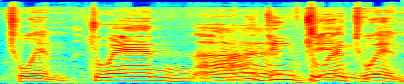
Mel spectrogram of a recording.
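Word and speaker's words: Quan: a Q u a n ano pero hindi kuhan ang pronunciation gan oo ang pronunciation Chwen Chwen ah Jing Chen Chen Jing Chen Chen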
